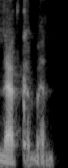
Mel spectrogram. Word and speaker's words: Nechamen: pronounce my name it's if you turn the k the h into a k you'll get it right it's pronounced neckerman so we'll start out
